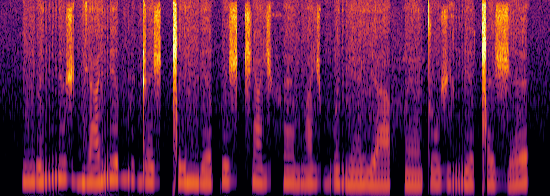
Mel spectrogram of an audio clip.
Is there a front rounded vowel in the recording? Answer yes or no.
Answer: yes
